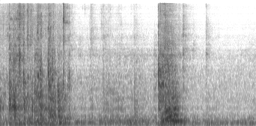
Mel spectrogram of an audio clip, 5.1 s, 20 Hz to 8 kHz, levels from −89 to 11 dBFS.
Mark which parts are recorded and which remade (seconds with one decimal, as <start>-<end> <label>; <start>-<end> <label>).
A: 0.0-5.1 remade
